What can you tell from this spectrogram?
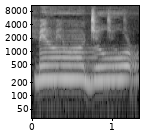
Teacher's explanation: من جوع میں نون ساکن کے بعد حرف اخفا میں سے جیم ہے تو یہاں پر ہم اخفا کا غنہ کریں گے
